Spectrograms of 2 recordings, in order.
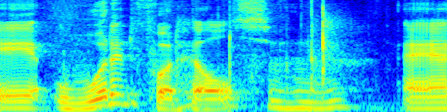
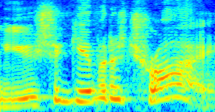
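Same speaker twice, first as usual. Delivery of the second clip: play-acted, shrill, very high scream; 11 semitones higher than usual. Describing two sides of himself, one urging him on, imitating a scream. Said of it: "one of them was screaming".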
